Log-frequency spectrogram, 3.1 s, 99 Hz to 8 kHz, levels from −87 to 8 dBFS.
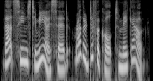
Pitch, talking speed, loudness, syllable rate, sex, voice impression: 255 Hz, 215 wpm, -18 LUFS, 5.2 syllables/s, female, feminine, adult-like, slightly relaxed, soft, slightly muffled, intellectual, calm, friendly, reassuring, elegant, slightly lively, modest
